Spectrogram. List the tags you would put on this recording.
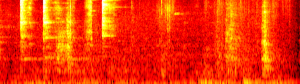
Sound effects > Objects / House appliances
Metal
tube
FX
scrape
rubbish
Robot
Foley
dumping
Bash
Clank
Metallic
trash
SFX
Percussion
dumpster
rattle

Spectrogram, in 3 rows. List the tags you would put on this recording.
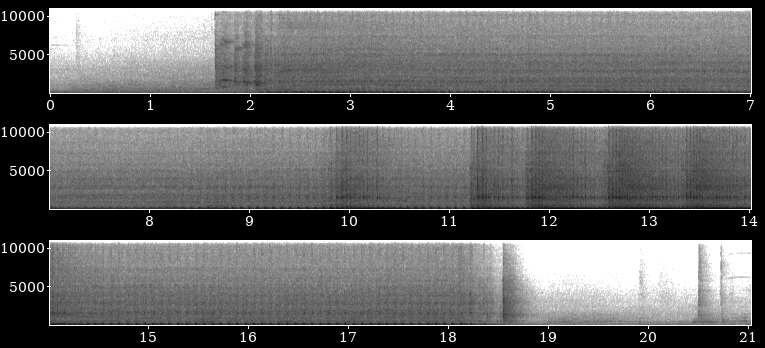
Sound effects > Vehicles
enfield
Moto
royal
motocicleta
650CC

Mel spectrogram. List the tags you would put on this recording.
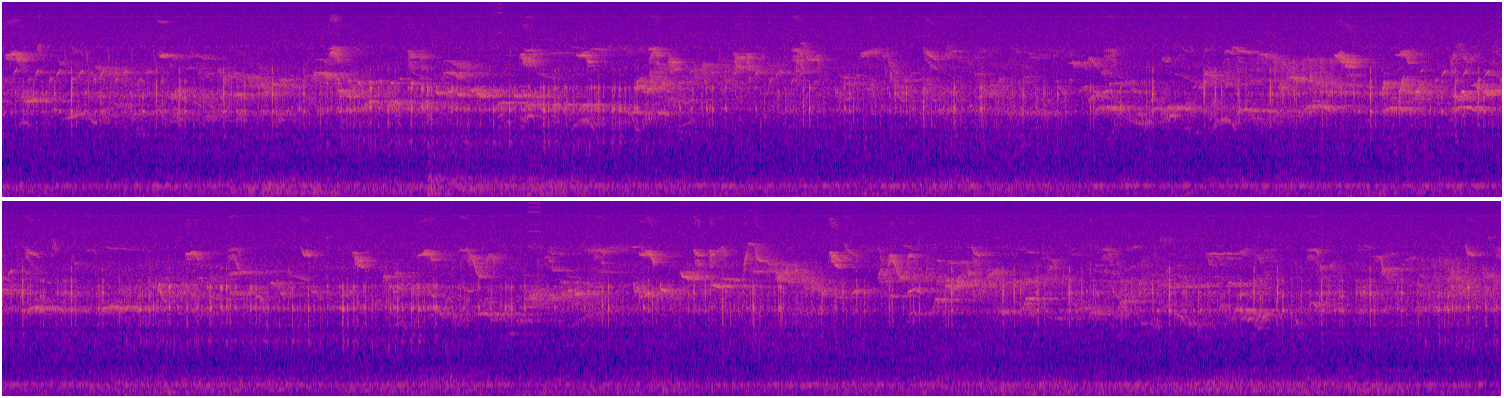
Soundscapes > Nature
Dendrophone
soundscape
artistic-intervention
field-recording
modified-soundscape
sound-installation
phenological-recording
weather-data
data-to-sound
nature
raspberry-pi
natural-soundscape
alice-holt-forest

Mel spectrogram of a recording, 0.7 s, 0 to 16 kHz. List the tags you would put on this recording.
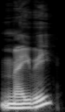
Speech > Solo speech
Shotgun-mic
Calm
hesitant
2025
Generic-lines
MKE600
Shotgun-microphone
Single-mic-mono
Adult

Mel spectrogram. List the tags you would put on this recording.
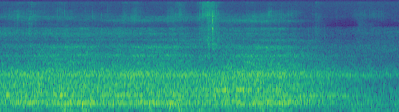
Sound effects > Vehicles
tramway
transportation
vehicle

